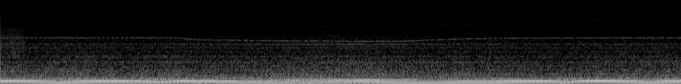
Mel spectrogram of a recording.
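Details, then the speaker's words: Tecnam P2012 Traveller twin with Lycoming engines running an automatic pre-flight run-up check of leaning, magnetos and systems on both engines: steady low drone with brief pitch dips as each check runs; smooth, healthy run-up. "And now it started the pre-flight check. You will hear that now for example it's leaning. You will hear the magnetos check. It will do its own things and check all of the systems of both engines."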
